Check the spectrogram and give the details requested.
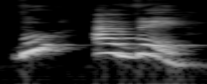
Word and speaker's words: vous avez: Don't pronounce. Tu as. Il a, elle a. Nous avons. Vous avez.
